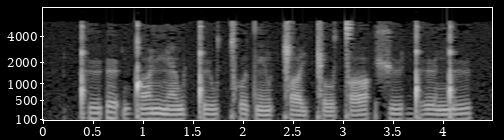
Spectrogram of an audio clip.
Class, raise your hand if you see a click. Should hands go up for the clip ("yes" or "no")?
yes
